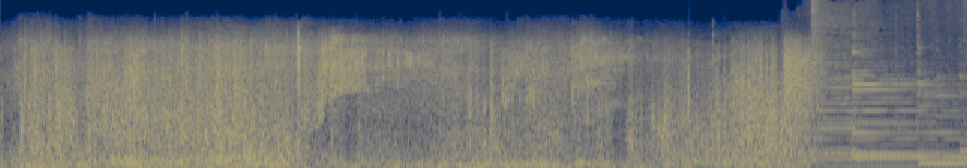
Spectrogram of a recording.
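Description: Skis running fast down steep snow, heard through a helmet camera as a loud, uneven rushing noise with wind on the microphone. It cuts off suddenly about five and a half seconds in, and plucked acoustic guitar music starts.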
